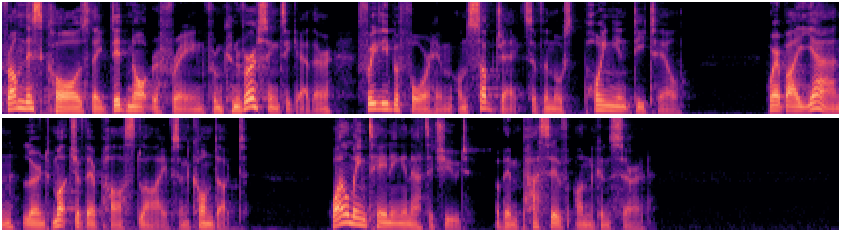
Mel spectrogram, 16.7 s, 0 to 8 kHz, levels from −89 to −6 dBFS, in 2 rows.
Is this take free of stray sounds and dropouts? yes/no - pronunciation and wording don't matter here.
yes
